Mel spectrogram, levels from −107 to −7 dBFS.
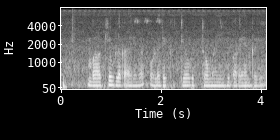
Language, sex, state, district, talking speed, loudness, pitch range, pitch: Malayalam, male, Kerala, Kasaragod, 115 wpm, -19 LUFS, 130-135 Hz, 135 Hz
